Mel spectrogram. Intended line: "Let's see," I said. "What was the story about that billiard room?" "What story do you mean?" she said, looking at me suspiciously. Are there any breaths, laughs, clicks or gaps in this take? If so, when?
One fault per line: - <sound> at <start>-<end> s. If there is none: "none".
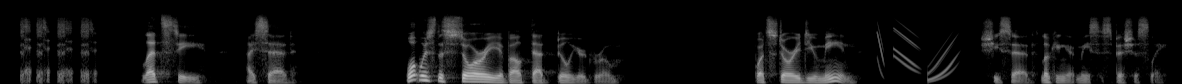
- laugh at 0.2-1.0 s
- chirp at 8.8-9.6 s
